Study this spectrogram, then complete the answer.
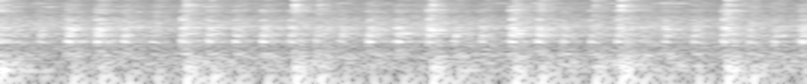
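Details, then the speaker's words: Honda Beat scooter running with rear wheel spinning: uneven pulsing beat stumbling every few tenths of a second, intermittent hesitation and misfire; TPS being checked, cause not found. "Ayan ang problema niya ay nahagok. Ayan tinatakbo."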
